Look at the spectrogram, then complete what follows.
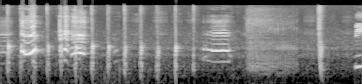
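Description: Baby's short high-pitched squealing vocalizations, twice in the first second and a half and once more near the middle, over a run of quick light clicks or taps at about five a second.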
